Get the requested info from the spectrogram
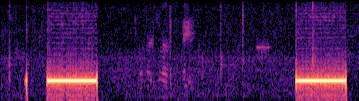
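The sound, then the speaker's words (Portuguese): A phone ringtone sounds twice, each ring a steady, buzzy low tone lasting about a second, separated by a long pause with only faint clicks and rustles between. “Nossa, coloca um toquinho melhor no Alô? meu telefone.”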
